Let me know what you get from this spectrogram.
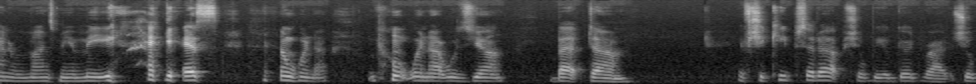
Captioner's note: laughs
